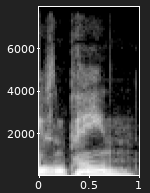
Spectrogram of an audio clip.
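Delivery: normal talking voice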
